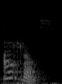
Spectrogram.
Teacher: De manera natural yo diría arroz, pero existe siempre ese temblor de la lengua, ¿vale? Arroz o también arroz.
